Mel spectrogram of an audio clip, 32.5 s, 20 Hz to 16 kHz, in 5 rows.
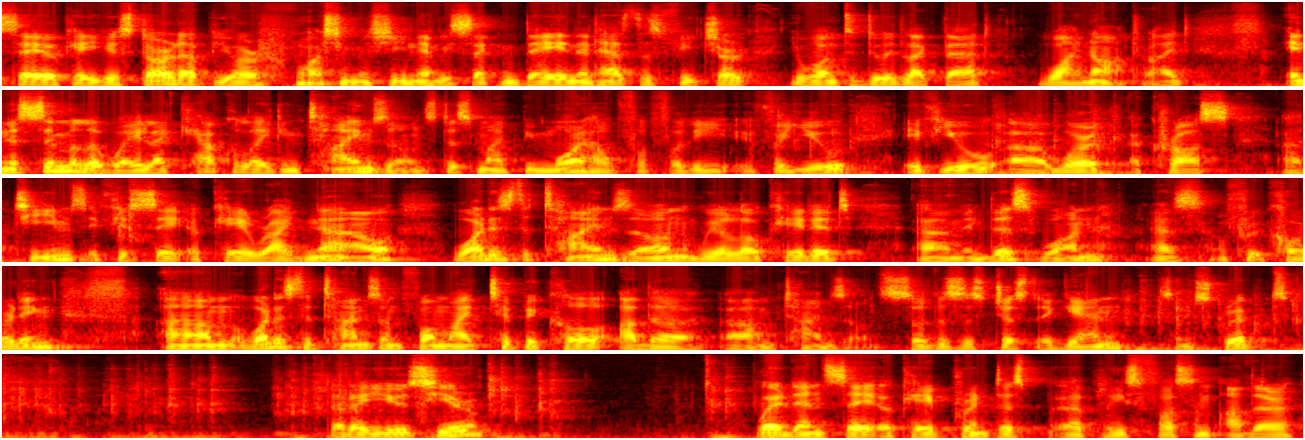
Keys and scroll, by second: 10.2 ctrl+l, 10.5-12.0 typing, 13.4 Return, 24.7-28.3 typing, 28.5 Return, 29.4 d, 29.6 d.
